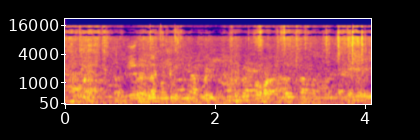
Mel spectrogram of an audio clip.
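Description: Indistinct background chatter of several men talking at once, no single voice in front.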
